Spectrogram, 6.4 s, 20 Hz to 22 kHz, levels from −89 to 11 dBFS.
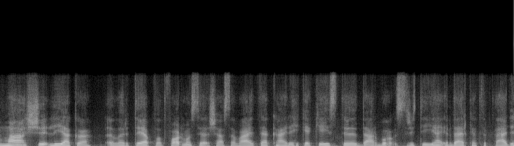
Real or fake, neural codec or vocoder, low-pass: fake; codec, 16 kHz in and 24 kHz out, 0.8 kbps, FocalCodec, streaming, 65536 codes; 10.8 kHz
